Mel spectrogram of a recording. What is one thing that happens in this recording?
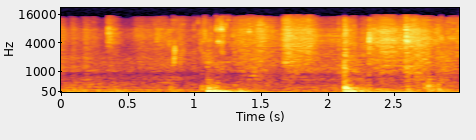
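Water pours from a plastic bottle into a tub.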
